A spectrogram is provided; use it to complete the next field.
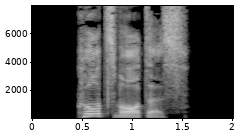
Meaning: genitive singular of Kurzwort
- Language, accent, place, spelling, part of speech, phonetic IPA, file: German, Germany, Berlin, Kurzwortes, noun, [ˈkʊʁt͡sˌvɔʁtəs], De-Kurzwortes.ogg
